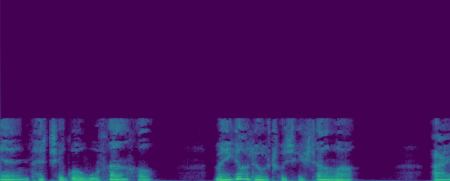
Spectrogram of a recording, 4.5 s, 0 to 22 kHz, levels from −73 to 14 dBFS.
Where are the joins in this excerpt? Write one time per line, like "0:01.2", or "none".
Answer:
none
